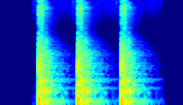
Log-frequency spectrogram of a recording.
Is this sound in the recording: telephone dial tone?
no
